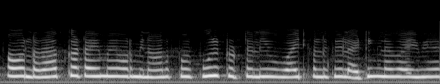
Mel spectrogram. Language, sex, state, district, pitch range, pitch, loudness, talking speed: Hindi, female, Odisha, Malkangiri, 350-375 Hz, 360 Hz, -11 LUFS, 220 wpm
